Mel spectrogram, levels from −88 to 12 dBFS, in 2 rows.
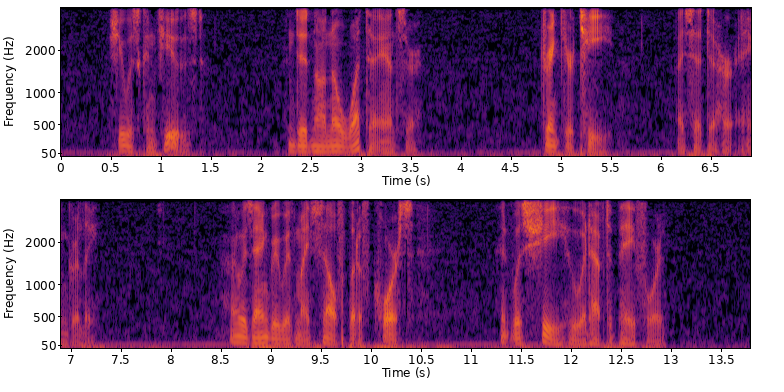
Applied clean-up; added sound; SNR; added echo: none; none; none; none.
